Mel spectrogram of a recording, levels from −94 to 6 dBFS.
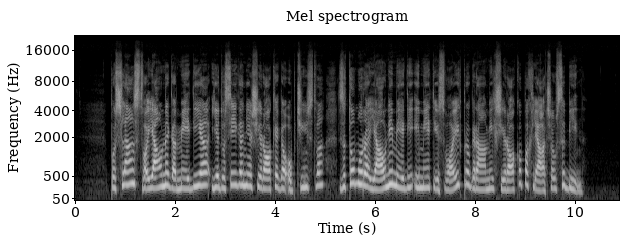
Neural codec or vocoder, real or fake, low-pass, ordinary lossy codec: none; real; 19.8 kHz; none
